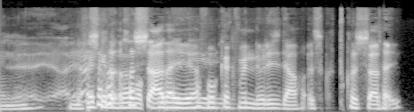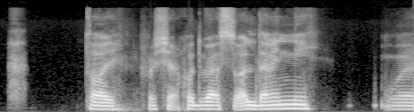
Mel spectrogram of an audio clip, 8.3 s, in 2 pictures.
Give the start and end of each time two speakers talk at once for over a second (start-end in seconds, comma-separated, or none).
0.7-1.9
